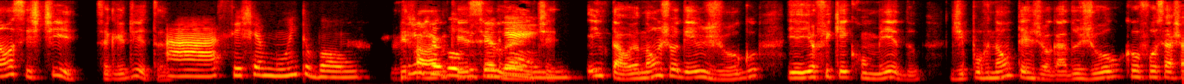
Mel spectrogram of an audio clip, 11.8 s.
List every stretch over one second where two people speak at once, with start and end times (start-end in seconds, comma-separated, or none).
4.0-5.7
